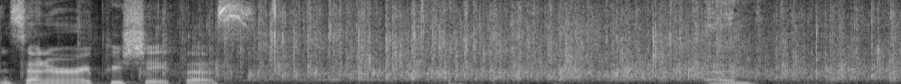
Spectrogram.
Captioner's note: attendees applauding and cheering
